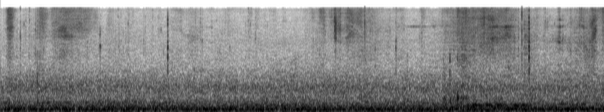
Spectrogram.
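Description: Quiet background with a faint low rumble and a few soft, scattered ticks.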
